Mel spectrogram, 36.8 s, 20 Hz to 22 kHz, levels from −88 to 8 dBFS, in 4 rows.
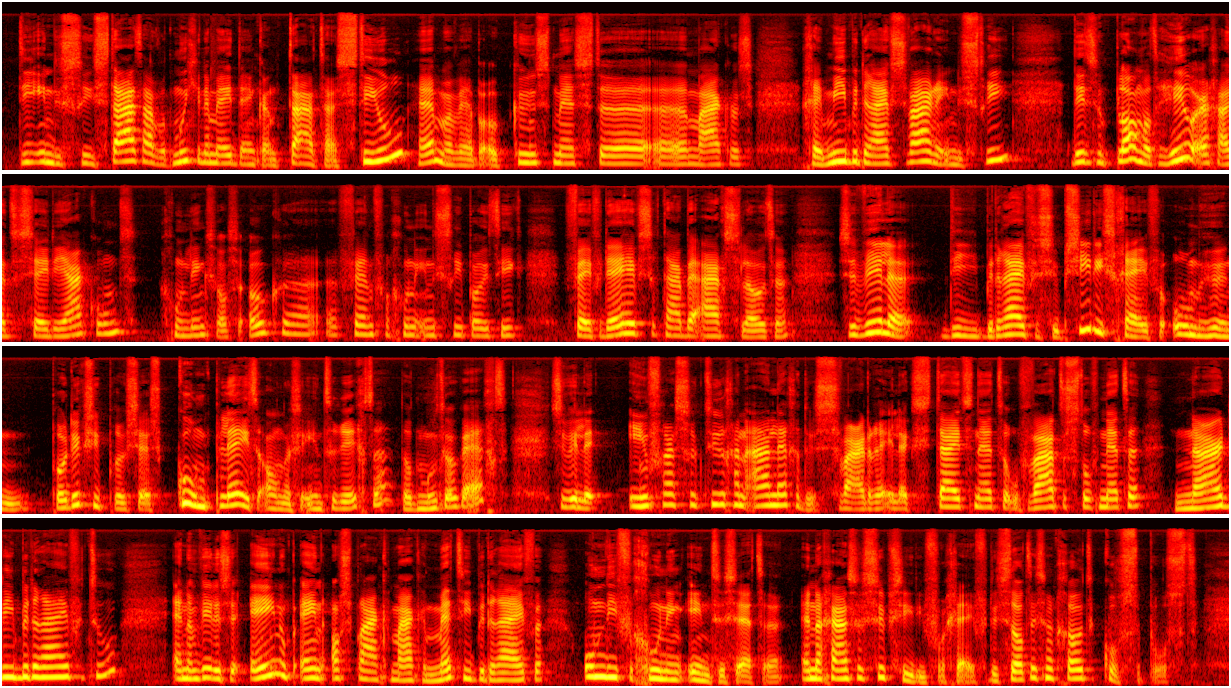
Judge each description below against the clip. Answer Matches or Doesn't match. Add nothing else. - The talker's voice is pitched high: Matches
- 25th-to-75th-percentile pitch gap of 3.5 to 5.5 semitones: Matches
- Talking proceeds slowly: Doesn't match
